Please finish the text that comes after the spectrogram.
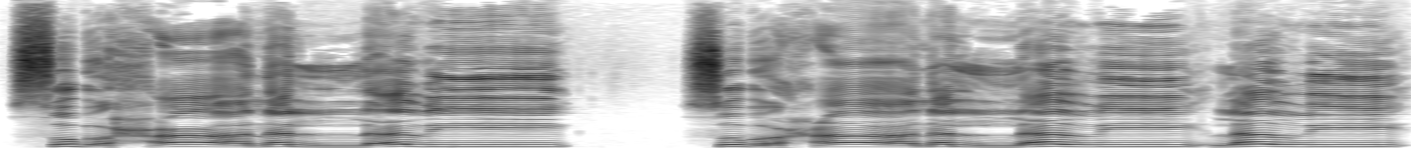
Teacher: زبان کا سرا اور اوپر کے دانتوں کے اندرونی کنارے سے ادا ہوگا، نرمی سے ادا کریں گے۔ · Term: ذال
